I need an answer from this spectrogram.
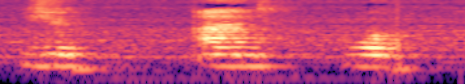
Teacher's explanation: These are sounds that are also referred to as a semi-vowel because there is a free flow of air during their production and there is no obstruction. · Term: approximants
